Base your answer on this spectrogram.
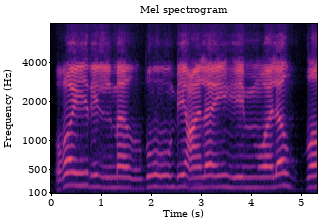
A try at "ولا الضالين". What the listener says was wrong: لين كمان مشكلة كسرة. لين ما فيش لين. لين. تدرب عليها إن شاء الله الكسرة. مشكلة بالكسرة تميلها إلى الفتحة تميلها والكسرة تميلها.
